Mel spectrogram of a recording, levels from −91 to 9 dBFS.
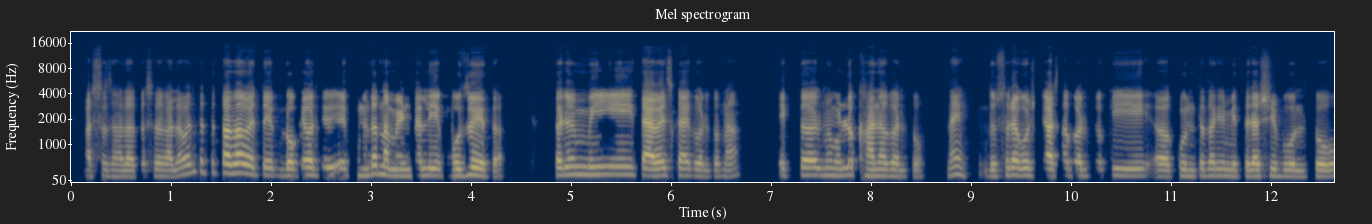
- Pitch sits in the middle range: Yes, medium, 180 Hz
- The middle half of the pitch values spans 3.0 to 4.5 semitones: No, narrow, 2.4 semitones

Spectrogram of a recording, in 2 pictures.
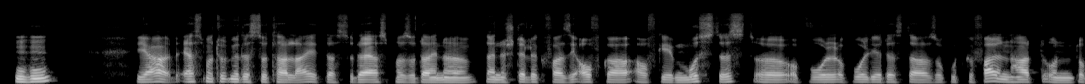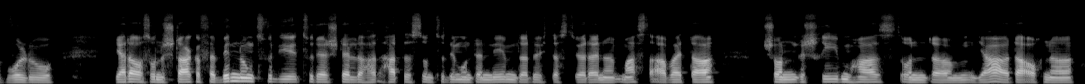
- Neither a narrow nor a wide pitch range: No, narrow, 1.5 semitones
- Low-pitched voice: Yes, low, 110 Hz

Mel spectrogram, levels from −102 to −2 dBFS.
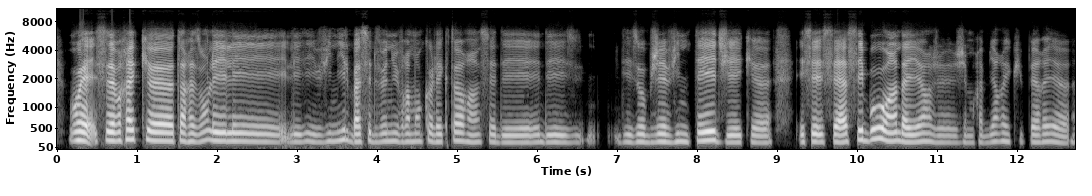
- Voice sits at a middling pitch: Yes, medium, 180 Hz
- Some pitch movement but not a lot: No, narrow, 2.3 semitones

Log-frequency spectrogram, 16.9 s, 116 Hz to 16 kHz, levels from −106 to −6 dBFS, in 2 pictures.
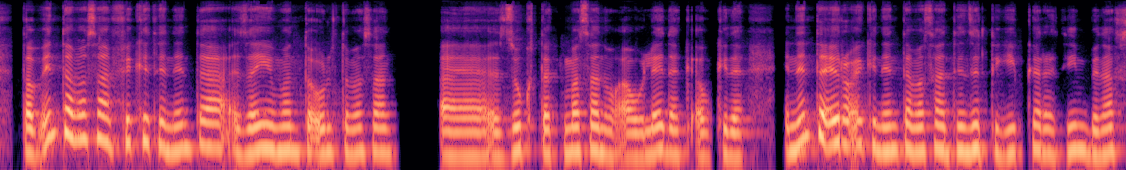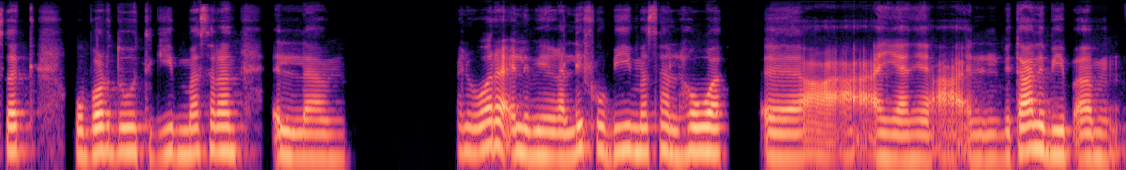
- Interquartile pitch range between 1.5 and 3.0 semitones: Yes, average, 2.7 semitones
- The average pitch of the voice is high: Yes, high, 200 Hz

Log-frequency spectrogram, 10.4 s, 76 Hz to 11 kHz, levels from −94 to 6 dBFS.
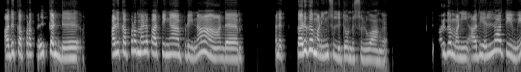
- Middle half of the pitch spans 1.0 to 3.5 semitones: No, average, 5.1 semitones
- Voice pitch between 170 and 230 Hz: No, very high, 255 Hz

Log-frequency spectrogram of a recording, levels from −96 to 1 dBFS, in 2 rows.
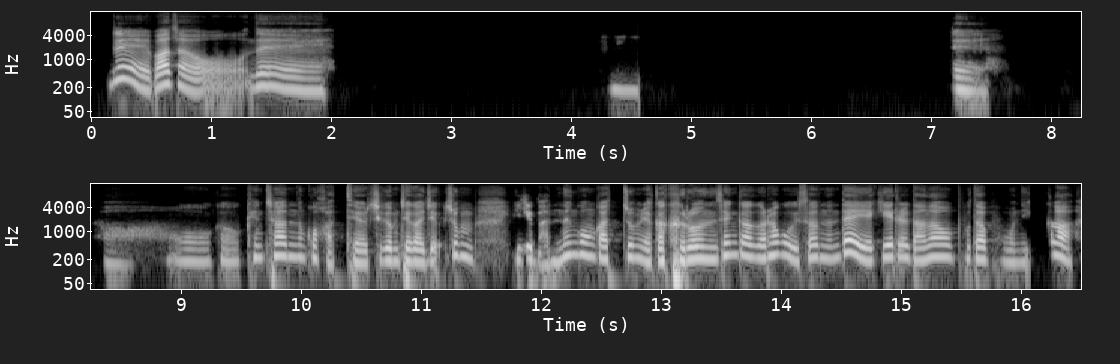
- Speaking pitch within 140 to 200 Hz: No, high, 210 Hz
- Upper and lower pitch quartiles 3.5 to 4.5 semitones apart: Yes, average, 4.2 semitones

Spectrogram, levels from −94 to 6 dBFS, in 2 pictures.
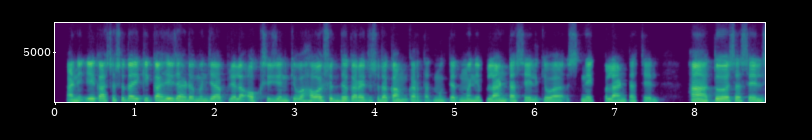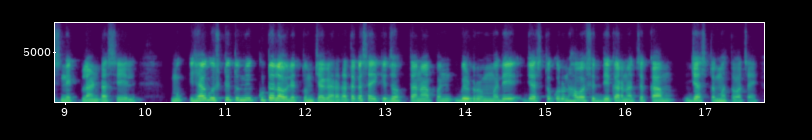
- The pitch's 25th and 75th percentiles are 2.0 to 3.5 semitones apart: Yes, narrow, 2.4 semitones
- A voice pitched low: No, medium, 180 Hz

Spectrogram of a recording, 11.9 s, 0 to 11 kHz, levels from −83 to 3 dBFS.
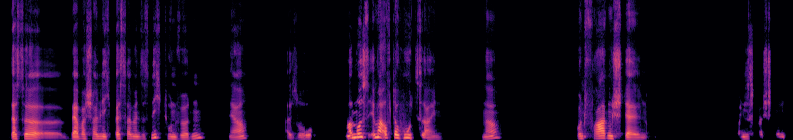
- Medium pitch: Yes, medium, 160 Hz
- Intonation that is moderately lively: No, wide, 7.3 semitones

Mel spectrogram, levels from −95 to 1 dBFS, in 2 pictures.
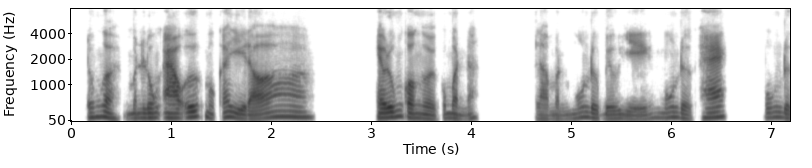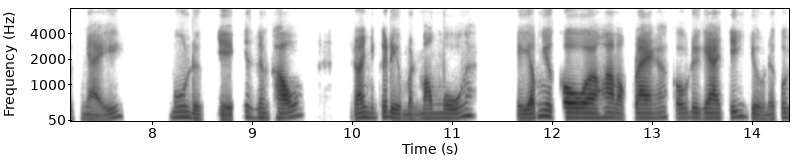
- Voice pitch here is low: Yes, low, 120 Hz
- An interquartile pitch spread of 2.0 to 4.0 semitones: Yes, average, 3.3 semitones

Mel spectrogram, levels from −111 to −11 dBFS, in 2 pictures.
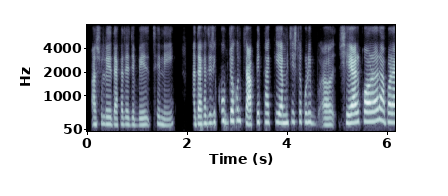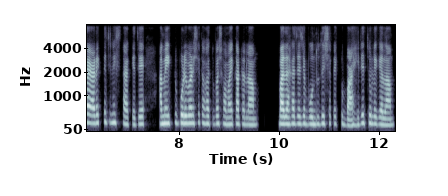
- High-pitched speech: Yes, high, 215 Hz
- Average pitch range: Yes, average, 3.6 semitones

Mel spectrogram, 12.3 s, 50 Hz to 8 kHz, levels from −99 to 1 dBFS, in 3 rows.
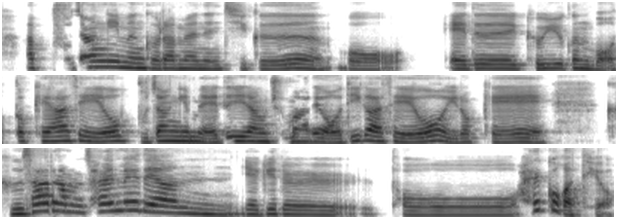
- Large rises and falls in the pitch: No, average, 3.5 semitones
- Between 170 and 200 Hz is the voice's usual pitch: Yes, medium, 185 Hz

